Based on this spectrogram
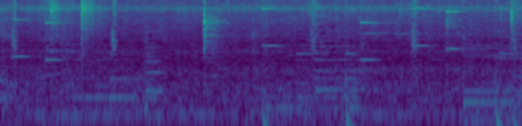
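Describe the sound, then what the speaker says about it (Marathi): Cumin and mustard seeds crackling in hot oil in a kadai on a gas stove, soft sizzling with scattered sharp pops and occasional clinks of a spoon against the pan. "जिरे मोहरी तडतडले की त्यात आपण कांदा टाकणार आहोत"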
